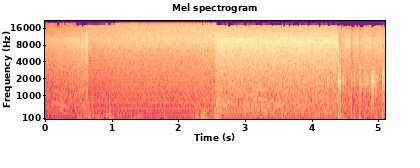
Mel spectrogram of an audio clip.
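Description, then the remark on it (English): Steady, hissing rush of shower water runs, growing fuller partway through, with a few dull knocks and bumps near the start and again near the end. “My hair is sticky. I need a nice long shower.”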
